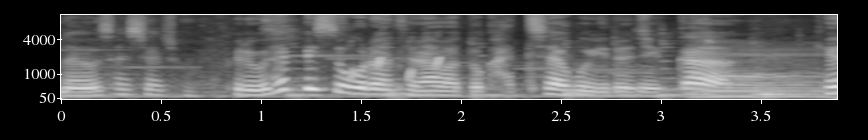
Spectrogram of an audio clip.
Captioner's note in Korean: 속닥속닥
